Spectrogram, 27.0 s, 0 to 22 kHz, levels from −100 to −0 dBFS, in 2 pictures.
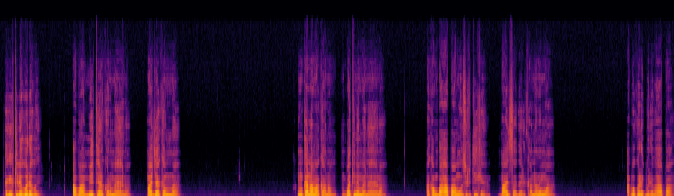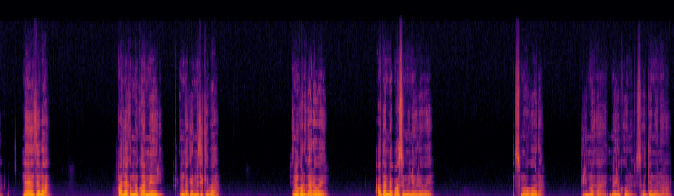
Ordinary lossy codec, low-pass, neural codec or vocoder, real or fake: none; 19.8 kHz; none; real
